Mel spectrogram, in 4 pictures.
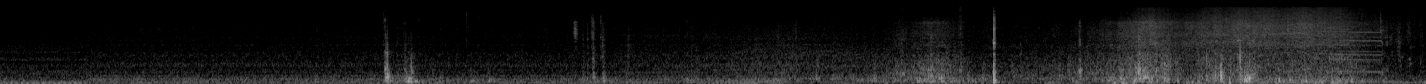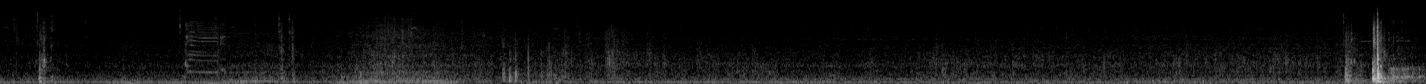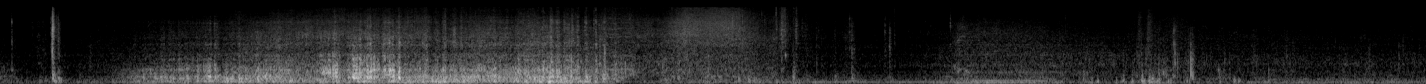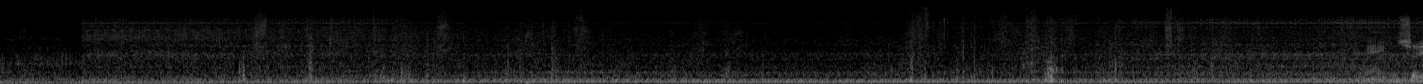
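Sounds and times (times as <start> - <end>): quiet engine hum: 0.0 - 57.0
snow plow rushing noise: 7.0 - 14.6, 29.6 - 36.7, 43.6 - 57.0.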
